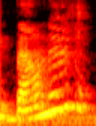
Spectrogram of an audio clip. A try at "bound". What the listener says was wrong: You were adding an extra ED.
